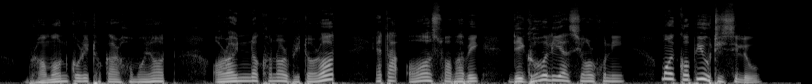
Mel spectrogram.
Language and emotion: Assamese, fearful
